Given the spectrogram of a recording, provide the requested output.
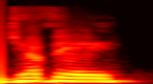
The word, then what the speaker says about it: Yahvé: por toda Europa medieval, la letra inicial J se pronunció según la lengua vernácula local, en lugar del latín. Sin embargo, la pronunciación Yahvé no dejó de utilizarse y hoy sigue siendo una manera correcta de referirse al Dios de la cultura judeocristiana.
